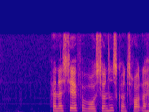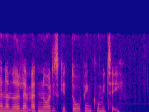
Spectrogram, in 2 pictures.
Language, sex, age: Danish, female, 20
